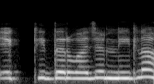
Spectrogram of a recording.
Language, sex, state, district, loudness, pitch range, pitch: Chhattisgarhi, female, Chhattisgarh, Raigarh, -11 LUFS, 285-295 Hz, 285 Hz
